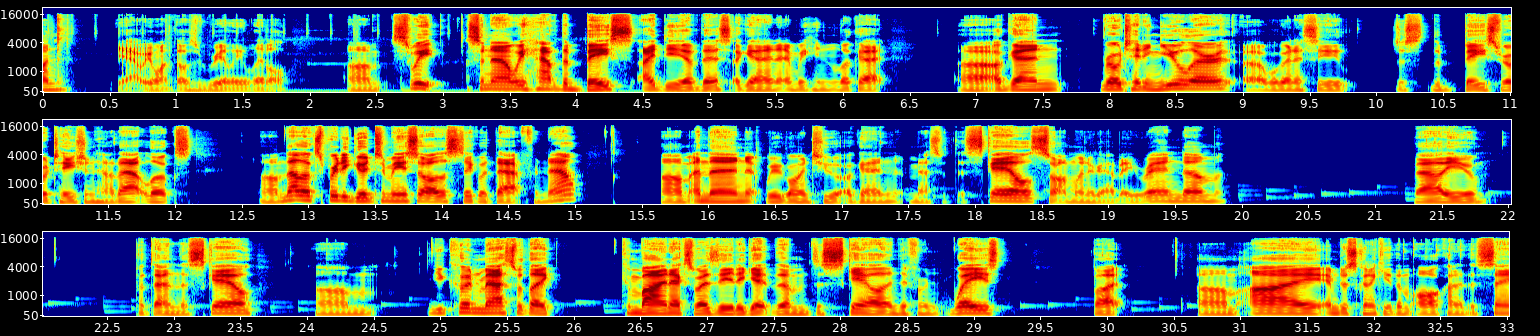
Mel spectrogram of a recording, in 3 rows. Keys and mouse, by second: 6.8-7.9 right drag, 7.9-8.9 drag, 8.9 right click, 9.9-14.9 drag, 16.4 shift+a, 21.4 click, 31.5 right click.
